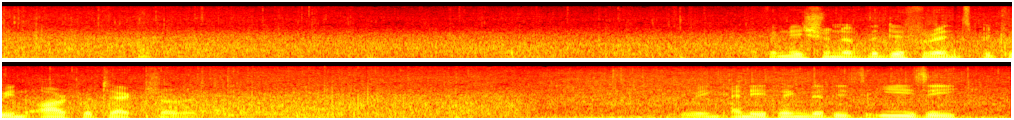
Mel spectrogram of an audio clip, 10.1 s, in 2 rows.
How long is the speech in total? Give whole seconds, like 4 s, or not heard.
4 s.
